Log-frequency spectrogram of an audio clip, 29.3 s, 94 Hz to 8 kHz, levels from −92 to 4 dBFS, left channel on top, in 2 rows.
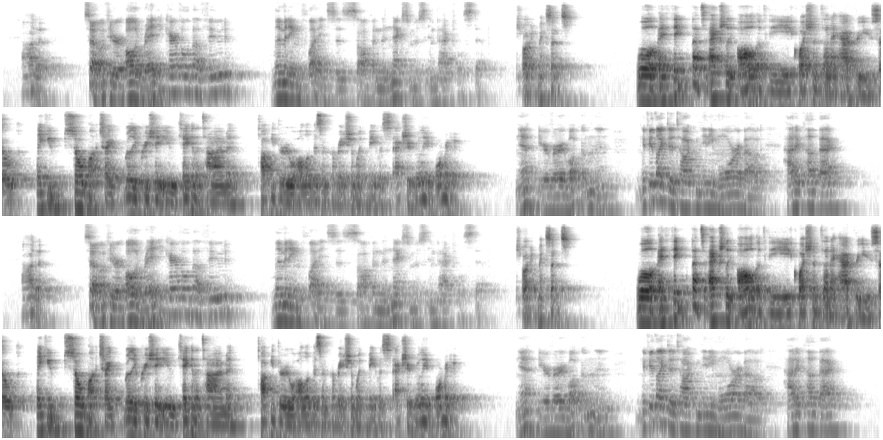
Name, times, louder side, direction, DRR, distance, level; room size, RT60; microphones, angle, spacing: voice 1, 0.3-0.7 8.7-9.5 10.6-14.8 15.2-18.6 19.0-22.2, right 2 dB, 50° right, 6 dB, 0.5 m, -25 dB
voice 2, 1.4-3.8 4.5-8.0 23.2-24.8 25.2-27.3 27.7-28.5, left 1 dB, 20° left, 1 dB, 0.8 m, -37 dB
4.4 x 3.4 x 2.6 m, 0.74 s
head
